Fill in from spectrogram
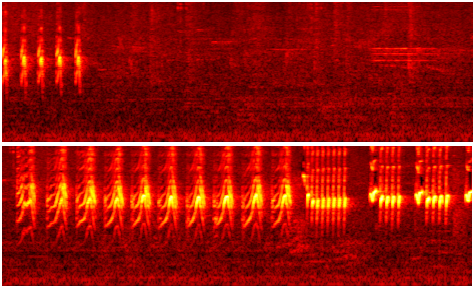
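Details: Lure call of the Wambi mini bird: a brief burst of quick high notes, a silent gap, then a long accelerating string of sharp chipping notes repeated several times per second.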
